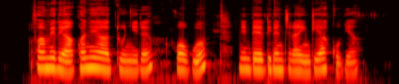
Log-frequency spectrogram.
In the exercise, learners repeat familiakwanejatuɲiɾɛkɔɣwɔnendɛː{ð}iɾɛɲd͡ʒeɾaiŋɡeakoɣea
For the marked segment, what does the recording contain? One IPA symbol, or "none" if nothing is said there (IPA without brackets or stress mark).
ð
